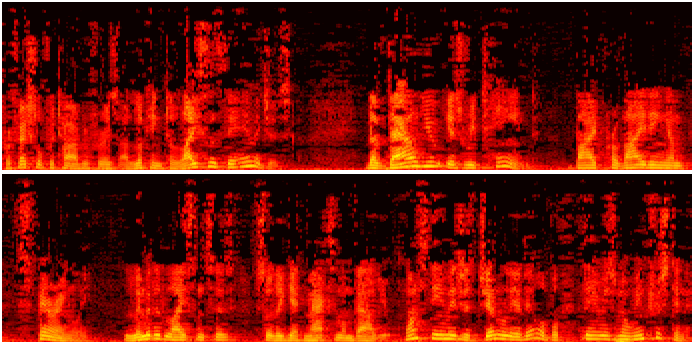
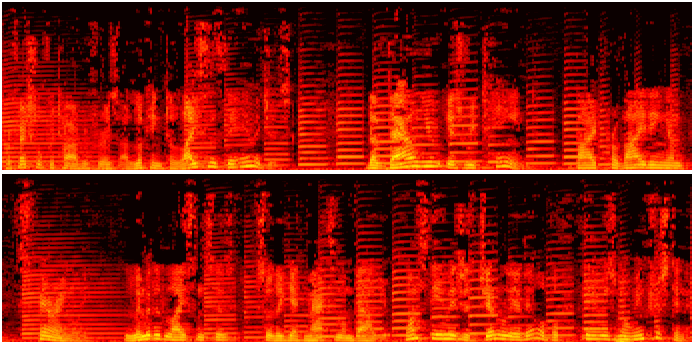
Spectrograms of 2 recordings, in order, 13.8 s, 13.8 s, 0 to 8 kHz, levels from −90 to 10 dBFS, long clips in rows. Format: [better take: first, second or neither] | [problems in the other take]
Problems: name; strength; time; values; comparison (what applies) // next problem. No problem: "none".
first | background sound (Wind instrument, woodwind instrument); 10 dB below the speech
